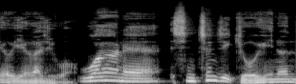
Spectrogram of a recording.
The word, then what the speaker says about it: 우한: 그러니까 읽으면 우리식으로 읽으면 무한인데 중국식 발음은 후안, 우한 이렇게 되나 봐요.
